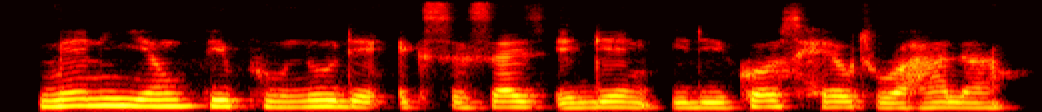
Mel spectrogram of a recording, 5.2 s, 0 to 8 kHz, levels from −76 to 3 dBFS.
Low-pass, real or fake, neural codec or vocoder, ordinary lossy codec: 7.2 kHz; fake; codec, 16 kHz in and 24 kHz out, 1 kbps, XY-Tokenizer; none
